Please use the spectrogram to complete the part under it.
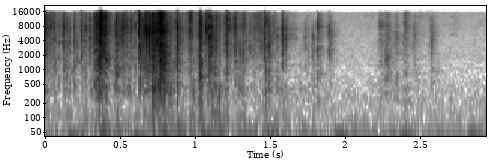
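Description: A foil card wrapper crinkles and tears open close by.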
